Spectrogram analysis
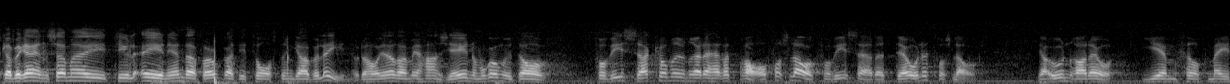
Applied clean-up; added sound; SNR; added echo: none; none; none; none.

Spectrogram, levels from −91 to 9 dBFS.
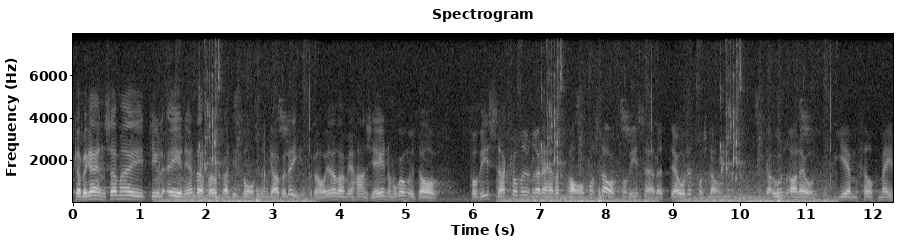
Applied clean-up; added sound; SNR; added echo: none; Trickle, dribble / Chirp, tweet; 4 dB; none.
